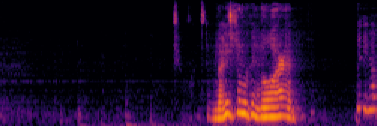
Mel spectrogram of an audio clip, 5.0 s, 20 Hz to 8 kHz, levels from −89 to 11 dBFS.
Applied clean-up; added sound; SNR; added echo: neural mask model DeepFilterNet 3.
